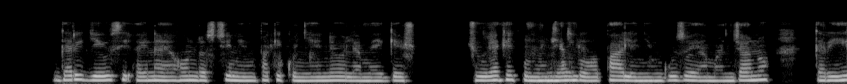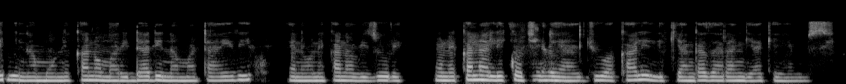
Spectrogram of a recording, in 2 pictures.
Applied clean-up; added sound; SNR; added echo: neural mask model Resemble Enhance denoiser.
